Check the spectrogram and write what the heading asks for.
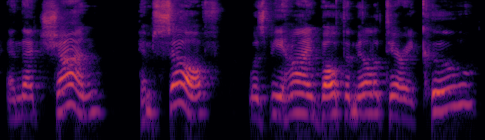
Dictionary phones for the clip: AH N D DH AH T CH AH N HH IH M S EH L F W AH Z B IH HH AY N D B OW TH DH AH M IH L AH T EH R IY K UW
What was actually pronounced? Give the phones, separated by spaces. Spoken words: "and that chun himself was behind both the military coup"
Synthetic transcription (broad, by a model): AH N DH AH T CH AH N HH IH M S EH L F W AH Z B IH HH AY N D B OW TH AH M IH L AH T EH R IY K UW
